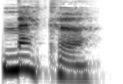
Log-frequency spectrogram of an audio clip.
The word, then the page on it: mecca: British English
